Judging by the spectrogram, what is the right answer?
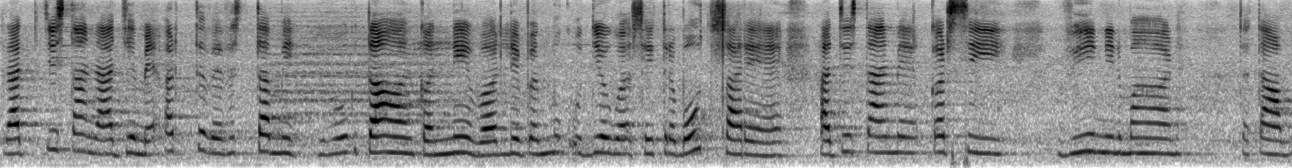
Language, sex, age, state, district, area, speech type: Hindi, female, 18-30, Rajasthan, Jodhpur, urban, spontaneous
